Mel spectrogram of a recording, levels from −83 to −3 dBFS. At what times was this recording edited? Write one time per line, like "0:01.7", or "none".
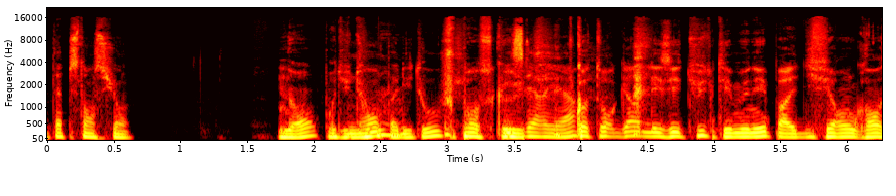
0:03.6
0:05.0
